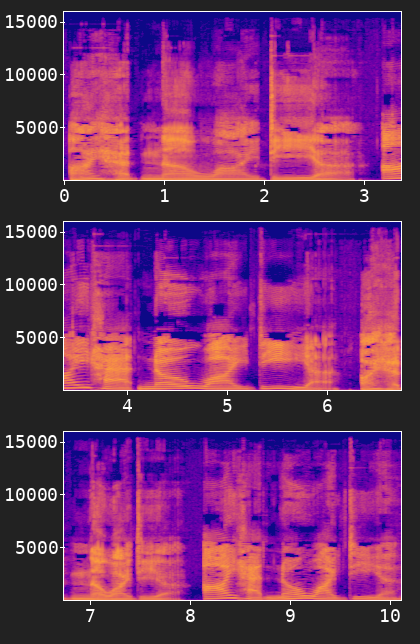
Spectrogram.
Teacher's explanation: idea 结尾的啊，千万不要加儿化音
